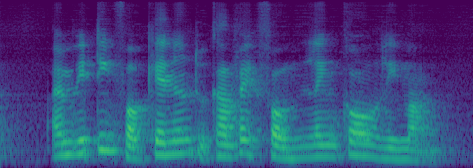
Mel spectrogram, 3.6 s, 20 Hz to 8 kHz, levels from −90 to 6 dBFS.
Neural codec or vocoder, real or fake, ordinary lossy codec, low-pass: codec, 16 kHz, about 1 kbps, DyCAST, with the encoder's durations; fake; none; none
